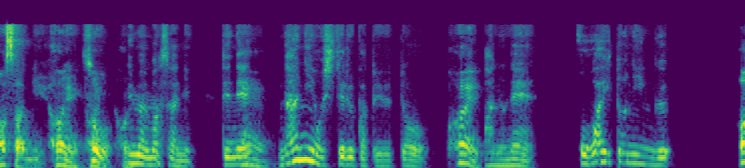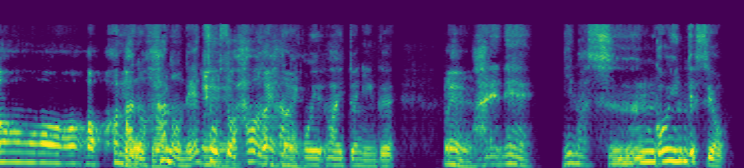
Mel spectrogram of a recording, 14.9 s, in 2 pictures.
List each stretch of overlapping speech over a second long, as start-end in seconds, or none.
8.7-10.6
